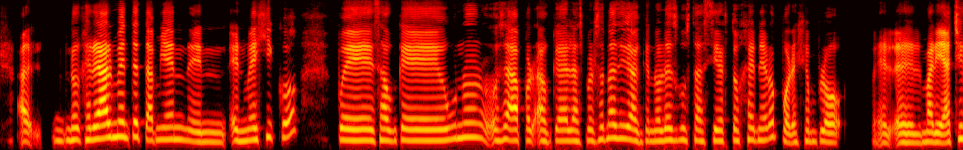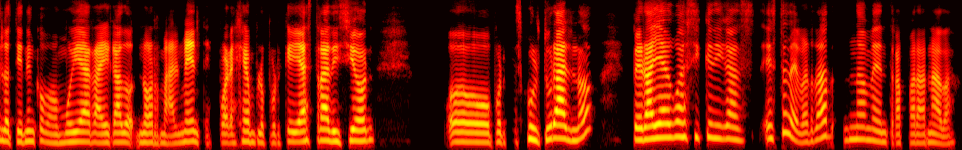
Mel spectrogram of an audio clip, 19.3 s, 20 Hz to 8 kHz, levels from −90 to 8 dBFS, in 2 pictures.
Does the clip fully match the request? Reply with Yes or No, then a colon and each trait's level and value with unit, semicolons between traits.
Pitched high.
Yes: high, 215 Hz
